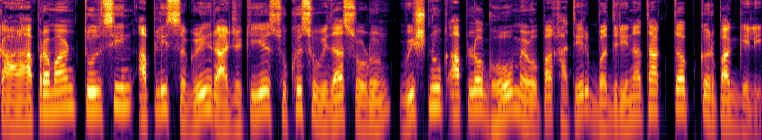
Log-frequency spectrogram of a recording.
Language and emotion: Goan Konkani, neutral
